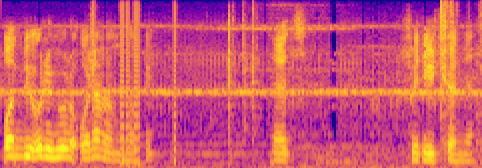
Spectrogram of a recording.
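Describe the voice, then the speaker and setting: A young man hosting a gaming channel, giving excited live commentary on a horror game and scolding its characters. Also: medium pitch, quick pace, poor audio. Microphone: desk microphone.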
